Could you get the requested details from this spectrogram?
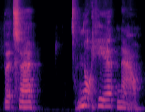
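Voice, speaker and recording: A woman's voice: fairly low pitch, steady tone, very slow, darkish tone. A woman with a British accent hosting a casual livestream, chatting to viewers while eating her dinner mukbang-style. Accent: British English. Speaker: livestream host. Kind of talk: casual live chat over a meal. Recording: echoey room.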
